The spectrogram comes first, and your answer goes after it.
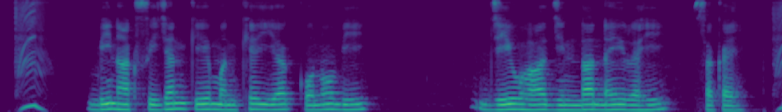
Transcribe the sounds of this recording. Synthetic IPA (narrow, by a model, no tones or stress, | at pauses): binaːksid͡ʒənkemənkʰejəkoːnõbʱi | d͡ʒiːwɦad͡ʒɪ̃nd̪anɐɦĩɾəɦi | səkeː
